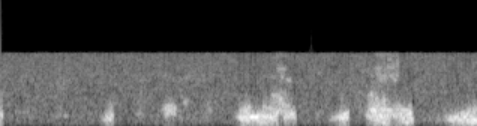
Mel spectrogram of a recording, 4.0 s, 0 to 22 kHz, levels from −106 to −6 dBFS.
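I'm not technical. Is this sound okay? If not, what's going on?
No. The whole recording has passed through the iLBC codec, an internet-calling format that squeezes speech hard. It keeps only the lower part of the sound, with nothing above 4 kHz, so the voice sounds muffled and thin. The damage is plainly audible. The speech stays clear enough to follow, but it has a slightly rough, artificial edge. This codec rebuilds the voice from a simplified model, not the real sound.

There are also lost iLBC frames from 2.28 to 2.31 s. A tiny piece of the transmission went missing. That fits a single dropped 20 ms chunk. The decoder filled the hole by repeating the last bit of voice with some noise mixed in. You hear a brief held, buzzy smear instead of the real sound. Each chunk of this format stands on its own, so the voice is back to normal straight after.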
